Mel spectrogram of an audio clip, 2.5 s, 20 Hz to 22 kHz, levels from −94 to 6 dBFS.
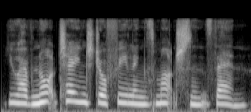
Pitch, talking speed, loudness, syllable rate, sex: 250 Hz, 215 wpm, -16 LUFS, 5.0 syllables/s, female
